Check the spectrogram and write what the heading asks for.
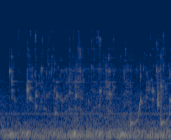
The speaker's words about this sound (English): Let's pour ourselves a couple fingers of this.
